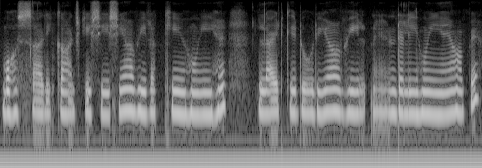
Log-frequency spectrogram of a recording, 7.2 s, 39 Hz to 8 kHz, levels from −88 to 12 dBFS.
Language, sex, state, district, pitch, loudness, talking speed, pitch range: Hindi, female, Uttar Pradesh, Lalitpur, 220 Hz, -17 LUFS, 155 wpm, 215-230 Hz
